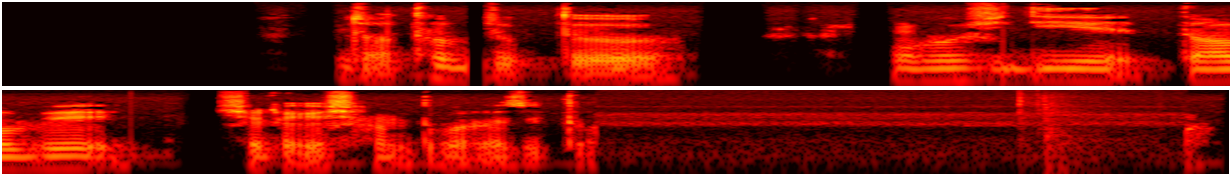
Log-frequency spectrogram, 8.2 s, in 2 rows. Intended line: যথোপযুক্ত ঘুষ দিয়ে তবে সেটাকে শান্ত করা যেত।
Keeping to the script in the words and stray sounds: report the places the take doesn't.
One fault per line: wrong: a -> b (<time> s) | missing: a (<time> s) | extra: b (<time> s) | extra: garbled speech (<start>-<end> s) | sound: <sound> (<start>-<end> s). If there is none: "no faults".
sound: dropout (1.5-1.6 s)
sound: squeak (7.3-8.0 s)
